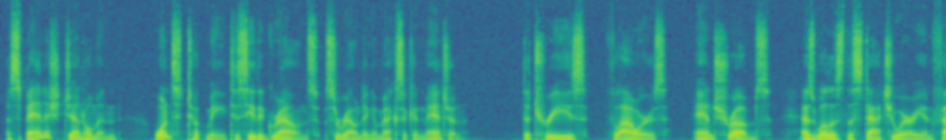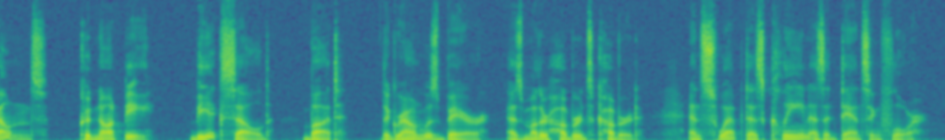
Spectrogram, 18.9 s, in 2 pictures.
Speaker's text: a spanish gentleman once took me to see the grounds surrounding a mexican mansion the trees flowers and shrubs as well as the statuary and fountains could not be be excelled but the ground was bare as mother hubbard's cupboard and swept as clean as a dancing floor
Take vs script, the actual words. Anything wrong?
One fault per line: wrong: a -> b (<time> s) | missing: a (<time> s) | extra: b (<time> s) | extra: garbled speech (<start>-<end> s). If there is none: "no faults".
no faults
